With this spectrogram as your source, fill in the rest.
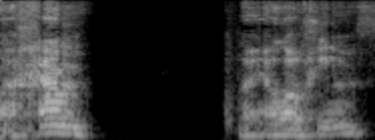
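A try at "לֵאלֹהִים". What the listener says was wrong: Lelohim. We don't hear the aleph. You can see that the aleph has no vowel pointing. Usually, we do hear the aleph at the beginning of the word Elohim. But here, following the le here, when the lamed has the tzere, the aleph here becomes silent. So lelohim.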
